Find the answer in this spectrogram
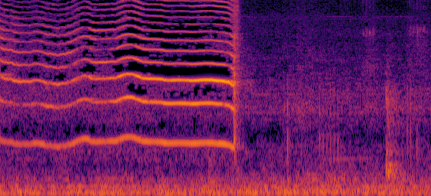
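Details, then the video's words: Single long kitten meow, played to get cats to react, held steady and rich in harmonics for over two seconds before cutting off abruptly, followed by faint clicks and room noise. "Meows to make your cat react - kitten"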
